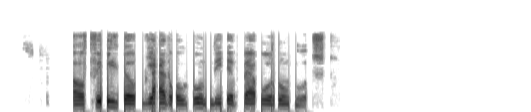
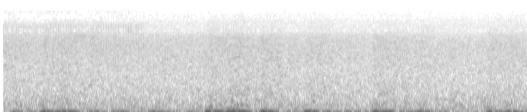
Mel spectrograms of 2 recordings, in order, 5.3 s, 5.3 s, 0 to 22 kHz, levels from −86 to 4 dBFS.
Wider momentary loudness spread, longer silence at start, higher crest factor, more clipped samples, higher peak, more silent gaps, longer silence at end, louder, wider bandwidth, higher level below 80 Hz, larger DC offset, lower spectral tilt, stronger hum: first, 11 LU vs 3 LU; first, 0.75 s vs 0 s; about the same, 20 dB vs 16 dB; neither; first, -2 dBFS vs -32 dBFS; neither; first, 2.1 s vs 0 s; first, -18 LUFS vs -53 LUFS; second, 7.8 kHz vs 16 kHz; first, -52 dBFS vs -60 dBFS; neither; first, -4.5 dB/octave vs -2.5 dB/octave; neither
